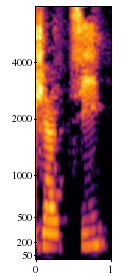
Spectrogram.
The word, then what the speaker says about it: gentil: Tomem cuidado aqui nesse caso, porque o adjetivo a gente não pronuncia os L's, tá? Isso aqui é uma exceção. Gentil. Normalmente os L's no final de uma palavra, os L's são pronunciados. Porém, nesse caso aqui, nós temos uma exceção.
